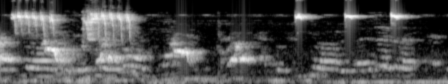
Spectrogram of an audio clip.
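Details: Long-tailed shrike singing a varied, chattering song of harsh buzzy bursts and warbled mid-pitched phrases, then three short high whistled notes about half a second apart, with a low background hum.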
